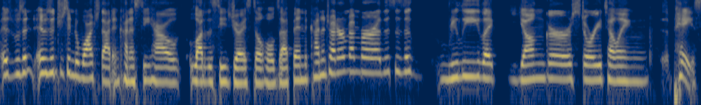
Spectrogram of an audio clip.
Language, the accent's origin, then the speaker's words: English; Springfield, Missouri, United States; I grew up in Springfield, fucking Missouri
